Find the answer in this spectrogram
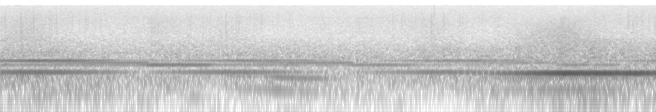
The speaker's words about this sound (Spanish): Ahora, en la distancia, se comienza a escuchar el canto de la ballena jorobada.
